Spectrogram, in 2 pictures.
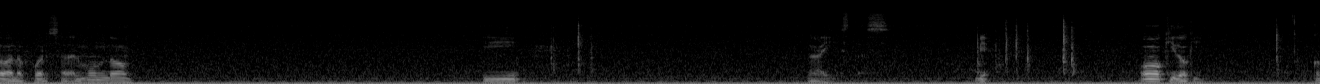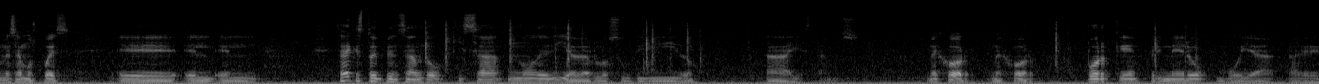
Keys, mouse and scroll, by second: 0.9 click, 1.4 click, 2.4 click, 2.9-4.2 drag, 5.7 f, 6.7 click, 7.3-9.9 drag, 10.1 ctrl+z, 11.3-12.7 middle drag, 12.9-14.3 shift+drag, 14.4-15.5 drag, 15.6 click, 17.6 ctrl+z, 18.9 ctrl+Tab, 19.7 ctrl+z, 23.7 Tab, 25.0 ctrl+2.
